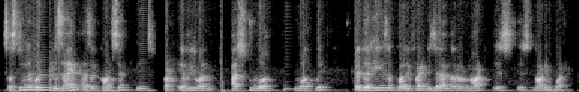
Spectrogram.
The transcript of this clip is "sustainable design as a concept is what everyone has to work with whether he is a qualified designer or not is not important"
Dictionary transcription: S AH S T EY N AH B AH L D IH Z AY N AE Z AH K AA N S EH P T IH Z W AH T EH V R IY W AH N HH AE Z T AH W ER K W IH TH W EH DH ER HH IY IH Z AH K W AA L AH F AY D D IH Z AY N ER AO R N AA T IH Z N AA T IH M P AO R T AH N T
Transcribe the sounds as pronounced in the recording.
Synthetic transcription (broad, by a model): S AH S T EY N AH B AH L D IH Z AY N AE Z AH K AA N S EH P T IH Z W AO T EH V R IY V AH N HH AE S T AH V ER K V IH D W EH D ER HH IY IH Z AH K W AA L AH F AY D D IH Z AY N ER AO R N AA T IH Z N AA T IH M P AO R T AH N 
